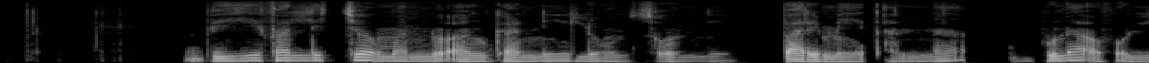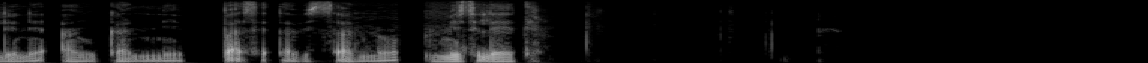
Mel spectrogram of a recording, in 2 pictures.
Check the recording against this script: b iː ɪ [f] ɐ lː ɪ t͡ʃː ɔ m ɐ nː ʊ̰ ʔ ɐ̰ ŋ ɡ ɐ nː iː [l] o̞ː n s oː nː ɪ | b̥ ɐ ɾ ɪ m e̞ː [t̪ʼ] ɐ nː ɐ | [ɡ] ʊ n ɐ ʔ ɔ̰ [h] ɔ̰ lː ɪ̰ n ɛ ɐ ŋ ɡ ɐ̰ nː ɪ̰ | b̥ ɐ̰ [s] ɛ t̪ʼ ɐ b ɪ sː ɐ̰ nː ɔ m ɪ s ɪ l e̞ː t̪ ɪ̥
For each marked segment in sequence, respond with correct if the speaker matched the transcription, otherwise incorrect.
correct, correct, correct, incorrect: b, incorrect: f, correct

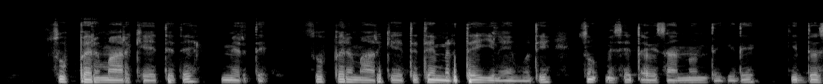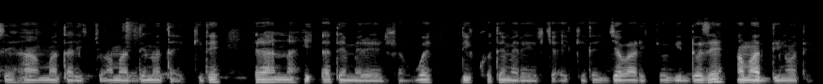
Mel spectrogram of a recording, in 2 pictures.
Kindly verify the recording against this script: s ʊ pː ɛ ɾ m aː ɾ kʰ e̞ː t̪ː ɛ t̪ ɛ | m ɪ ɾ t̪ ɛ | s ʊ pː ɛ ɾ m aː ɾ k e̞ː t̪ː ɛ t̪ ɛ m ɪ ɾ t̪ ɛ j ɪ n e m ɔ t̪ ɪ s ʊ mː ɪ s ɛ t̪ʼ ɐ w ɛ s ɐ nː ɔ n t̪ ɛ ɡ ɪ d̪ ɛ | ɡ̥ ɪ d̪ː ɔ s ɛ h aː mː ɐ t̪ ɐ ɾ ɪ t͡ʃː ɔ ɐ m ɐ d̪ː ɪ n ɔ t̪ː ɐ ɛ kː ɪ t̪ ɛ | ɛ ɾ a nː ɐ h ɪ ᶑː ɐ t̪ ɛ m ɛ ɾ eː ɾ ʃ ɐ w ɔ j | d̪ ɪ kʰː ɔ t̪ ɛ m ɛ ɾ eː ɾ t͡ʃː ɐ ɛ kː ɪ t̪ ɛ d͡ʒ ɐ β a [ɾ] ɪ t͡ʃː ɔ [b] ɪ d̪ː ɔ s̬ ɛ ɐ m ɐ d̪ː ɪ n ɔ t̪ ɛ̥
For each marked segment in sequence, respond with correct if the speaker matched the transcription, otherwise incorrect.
correct, incorrect: ɡ

